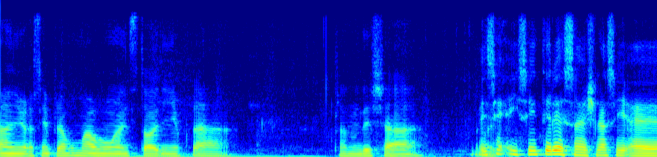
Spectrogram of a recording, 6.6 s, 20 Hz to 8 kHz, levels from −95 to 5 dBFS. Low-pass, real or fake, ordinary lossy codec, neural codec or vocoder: 7.2 kHz; real; none; none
